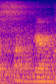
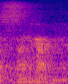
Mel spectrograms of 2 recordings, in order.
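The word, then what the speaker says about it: saṅkhaṃ: Cái chữ này đáng lẽ đọc là Sankham mà, nhưng mà trong thực tế là vẫn đọc, các sư của mình vẫn đọc là sáng khắc.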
